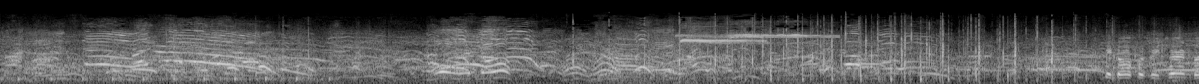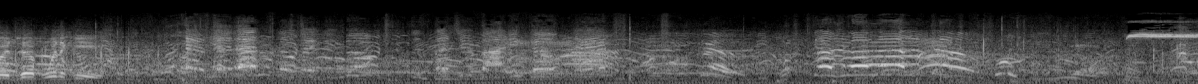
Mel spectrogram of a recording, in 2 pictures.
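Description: Young men on the sideline shout and call out close by.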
